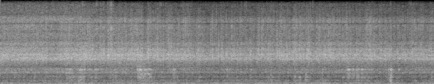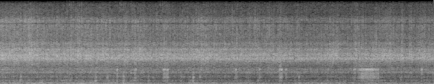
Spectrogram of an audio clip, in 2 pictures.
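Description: Wind rushes over the microphone outdoors.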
